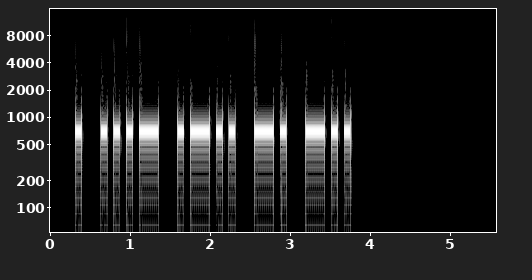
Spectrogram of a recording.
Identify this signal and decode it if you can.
Morse code, heard as a keyed tone, about 15 wpm, 700 Hz. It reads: EVLND
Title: Code Groups - 5 Letter:Numbers - 15wpm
